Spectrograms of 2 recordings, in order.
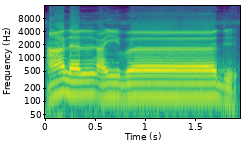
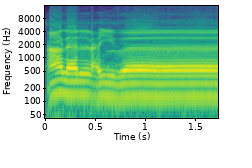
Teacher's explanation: kita memanjangkannya boleh 2 harakat, boleh 4 harakat, boleh 6 harakat. Maka alal ibad itu 2 harakat. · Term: mad arid lis-sukun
